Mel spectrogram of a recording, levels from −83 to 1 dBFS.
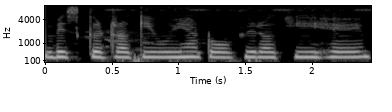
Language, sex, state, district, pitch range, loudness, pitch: Hindi, female, Bihar, Araria, 235-240 Hz, -32 LUFS, 235 Hz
